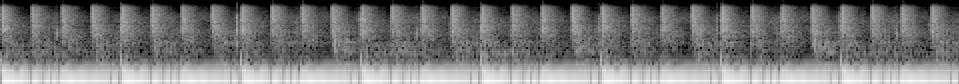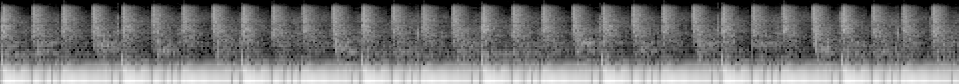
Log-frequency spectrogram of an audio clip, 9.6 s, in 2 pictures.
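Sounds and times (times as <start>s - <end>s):
techno music: 0.0s - 9.5s.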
